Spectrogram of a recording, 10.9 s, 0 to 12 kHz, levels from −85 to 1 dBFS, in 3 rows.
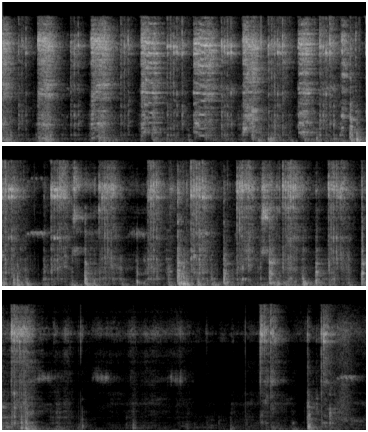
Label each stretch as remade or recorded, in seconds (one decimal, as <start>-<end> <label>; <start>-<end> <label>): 0.0-4.2 recorded; 4.2-5.1 remade; 5.1-6.0 recorded; 6.0-10.5 remade; 10.5-10.9 recorded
